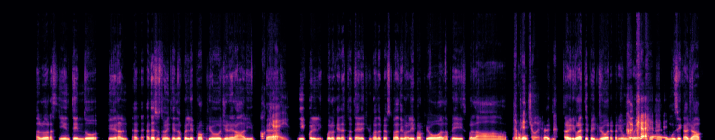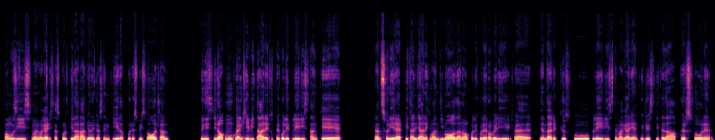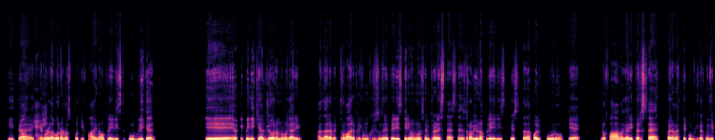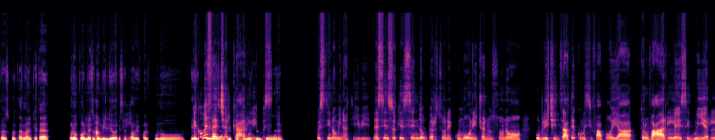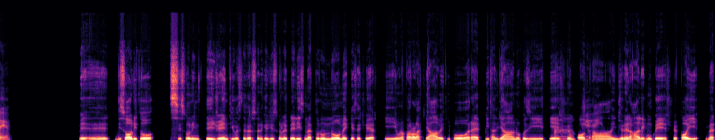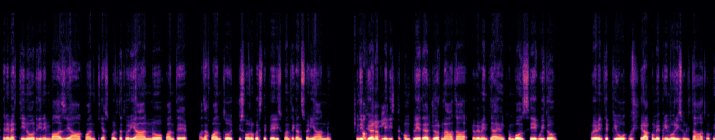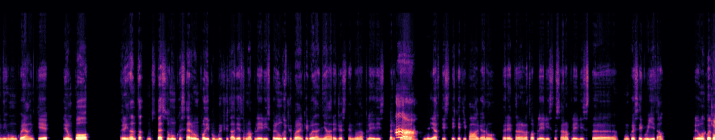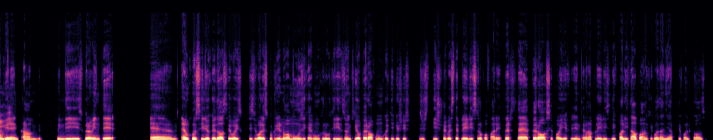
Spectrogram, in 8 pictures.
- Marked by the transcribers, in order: "proprio" said as "propio"; "cioè" said as "ceh"; "proprio" said as "propio"; "diciamo" said as "ciamo"; "cioè" said as "ceh"; laughing while speaking: "Okay"; "cioè" said as "ceh"; "cioè" said as "ceh"; "cioè" said as "ceh"; "intelligenti" said as "inteigenti"; "gestiscono" said as "giscono"; tapping; "comunque" said as "unque"; "comunque" said as "unque"; "effettivamente" said as "efemente"
- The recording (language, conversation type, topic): Italian, podcast, Come scegli la nuova musica oggi e quali trucchi usi?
